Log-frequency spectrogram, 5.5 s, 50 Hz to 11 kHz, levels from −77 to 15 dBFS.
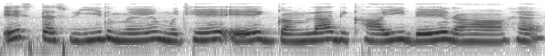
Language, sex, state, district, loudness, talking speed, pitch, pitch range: Hindi, female, Madhya Pradesh, Katni, -13 LUFS, 110 wpm, 230 Hz, 215-250 Hz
